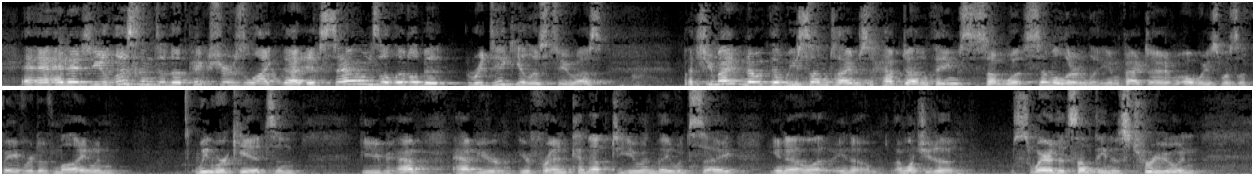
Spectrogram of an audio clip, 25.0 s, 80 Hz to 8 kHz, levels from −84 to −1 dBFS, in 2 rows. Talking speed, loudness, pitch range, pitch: 170 wpm, -21 LUFS, 135-220 Hz, 155 Hz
